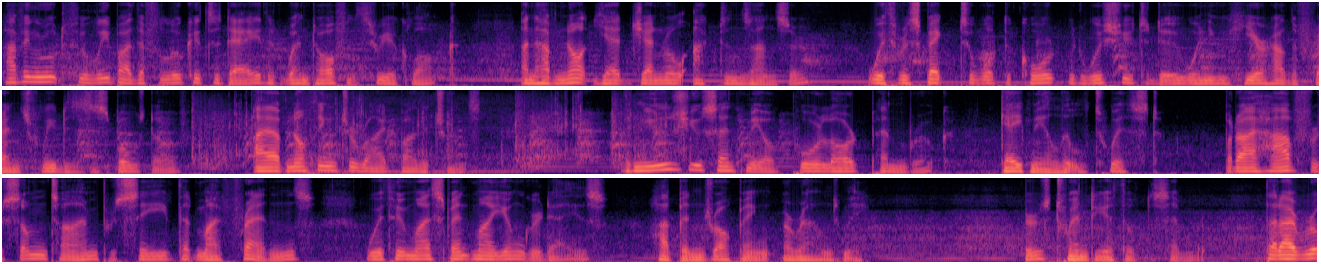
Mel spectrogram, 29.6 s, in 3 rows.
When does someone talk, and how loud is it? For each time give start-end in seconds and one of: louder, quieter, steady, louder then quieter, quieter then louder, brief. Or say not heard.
0.0-13.4 steady
14.5-26.2 steady
27.4-29.5 brief.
